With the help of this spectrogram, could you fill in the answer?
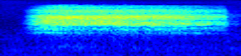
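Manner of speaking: long, soft shushing hiss; hushing "shh". Shown as a demonstration. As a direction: shush someone as a one-line stage role. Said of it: "That was my line".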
